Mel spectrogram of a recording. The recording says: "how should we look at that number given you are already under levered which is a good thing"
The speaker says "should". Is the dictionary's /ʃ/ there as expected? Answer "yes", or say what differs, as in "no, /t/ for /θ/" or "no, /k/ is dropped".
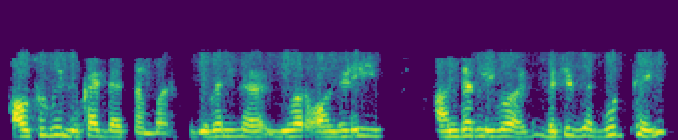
no, /s/ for /ʃ/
